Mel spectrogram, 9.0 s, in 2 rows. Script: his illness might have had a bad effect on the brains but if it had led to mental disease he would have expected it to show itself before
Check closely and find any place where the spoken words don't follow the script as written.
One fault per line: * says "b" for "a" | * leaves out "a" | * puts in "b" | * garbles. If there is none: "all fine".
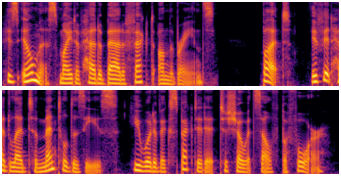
all fine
